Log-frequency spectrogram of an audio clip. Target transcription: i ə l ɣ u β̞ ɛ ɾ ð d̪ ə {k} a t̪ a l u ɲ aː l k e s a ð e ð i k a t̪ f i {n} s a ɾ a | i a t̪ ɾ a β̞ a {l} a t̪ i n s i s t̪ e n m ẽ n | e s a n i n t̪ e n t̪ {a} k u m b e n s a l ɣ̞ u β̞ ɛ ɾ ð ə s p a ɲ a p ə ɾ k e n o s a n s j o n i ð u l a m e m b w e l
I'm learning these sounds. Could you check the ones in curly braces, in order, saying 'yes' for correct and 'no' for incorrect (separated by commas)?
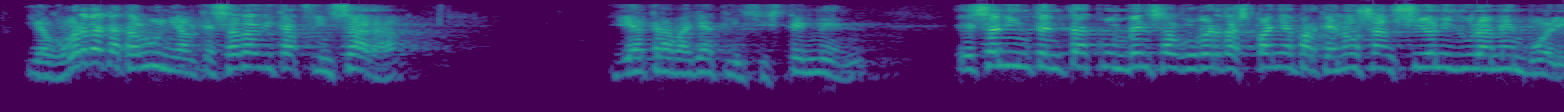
yes, yes, no, yes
